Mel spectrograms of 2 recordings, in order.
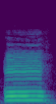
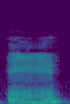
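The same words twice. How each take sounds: First: The pitch stays high and level. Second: The pitch dips down and then rises. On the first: "the first tone is high and flat" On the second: "falling and then rising"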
